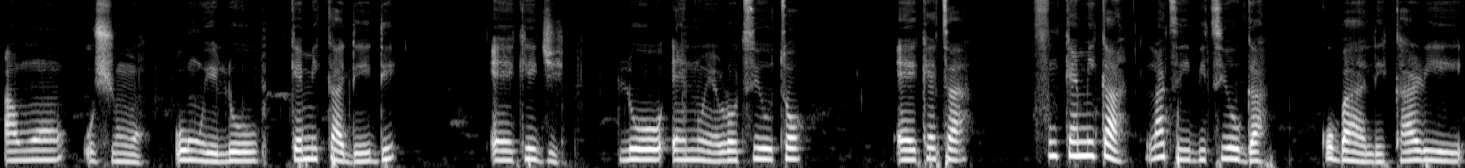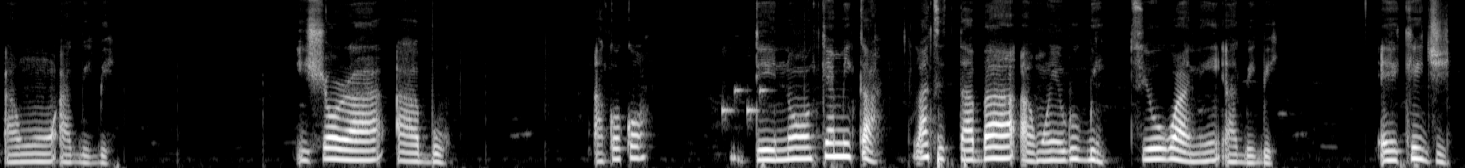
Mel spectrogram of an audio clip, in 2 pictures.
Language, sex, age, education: Yoruba, female, 30-45, tertiary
